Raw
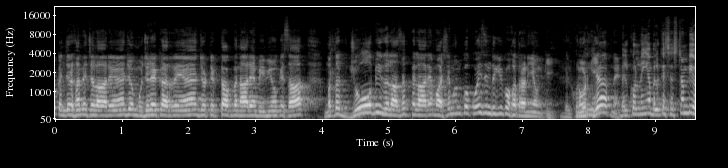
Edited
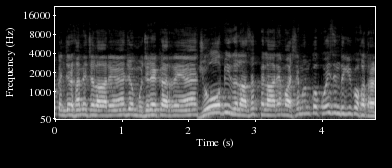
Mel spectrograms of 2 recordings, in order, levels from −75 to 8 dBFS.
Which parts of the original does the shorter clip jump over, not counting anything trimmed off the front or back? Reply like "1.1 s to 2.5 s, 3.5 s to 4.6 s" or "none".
2.1 s to 4.4 s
